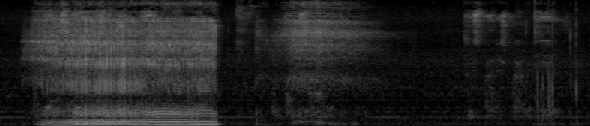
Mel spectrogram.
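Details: Saint Bernard dog snoring: one long, loud, deep rattling snore on an in-breath, followed by quieter breathing and faint room noise.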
